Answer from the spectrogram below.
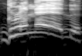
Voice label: grenade, French Lover; speech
